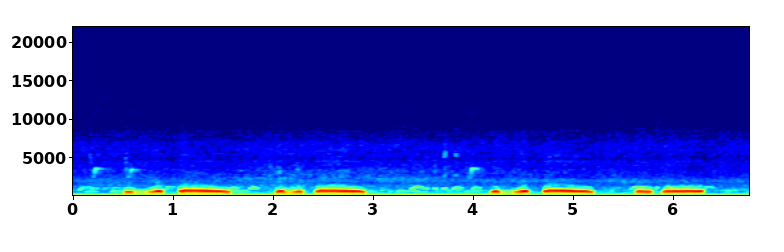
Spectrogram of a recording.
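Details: Lure spotted dove used for trapping gives four low crooning phrases: a paired wavering double note, then a drawn-out even coo. A steady low hum runs underneath.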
